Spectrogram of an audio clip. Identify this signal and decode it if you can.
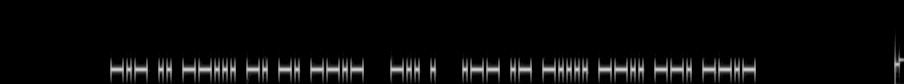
Morse code, heard as a keyed tone, about 30 wpm, 700 Hz. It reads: KI7NNQ DE WA6ZGQ
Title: USA Callsign DE Callsign - 6 Characters - 30wpm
